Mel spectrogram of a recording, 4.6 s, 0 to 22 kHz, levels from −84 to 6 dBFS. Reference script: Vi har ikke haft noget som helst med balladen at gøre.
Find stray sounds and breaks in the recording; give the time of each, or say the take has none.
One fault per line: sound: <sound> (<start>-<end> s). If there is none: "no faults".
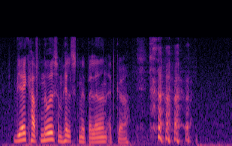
sound: laugh (2.7-3.9 s)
